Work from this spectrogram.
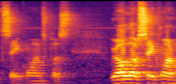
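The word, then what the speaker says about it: Sequans: I don't know if it's Sequins or Saquons. Being that it's um a French company, I'm going to pronounce it Seaquins.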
